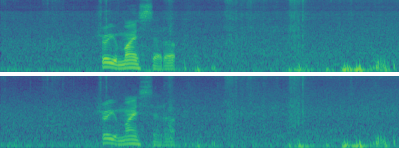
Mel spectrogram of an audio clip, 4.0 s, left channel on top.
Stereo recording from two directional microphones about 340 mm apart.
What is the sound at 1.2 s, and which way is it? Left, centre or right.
Speech, centre.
